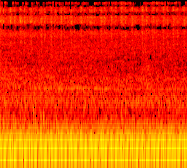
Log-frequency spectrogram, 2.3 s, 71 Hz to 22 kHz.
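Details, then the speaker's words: Impala SS, LT1 350 small-block V8, after fixing vacuum leaks, exhaust leak still present: deep, steady burble at idle with no hunting or stumbling. Normal idle; rpm dips slightly when turning the wheel. "uh but yeah man it's idle down it sounds good I know like I said we still got exhaust leak and whatnot but Auto down sounds good in here you know what I'm saying it sounds normal doesn't sound like it's tr"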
